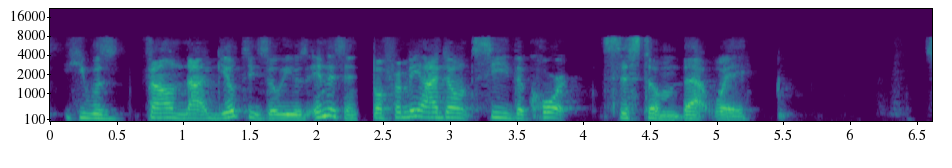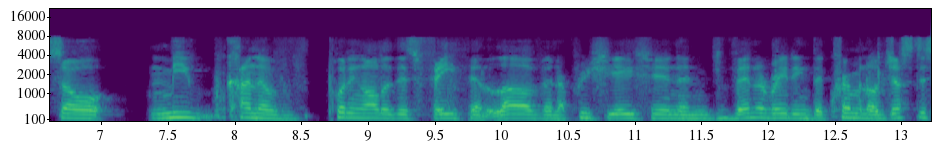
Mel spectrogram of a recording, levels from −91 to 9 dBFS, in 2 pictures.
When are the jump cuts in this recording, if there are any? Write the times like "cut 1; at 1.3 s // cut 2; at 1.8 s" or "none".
cut 1; at 2.3 s // cut 2; at 6.4 s // cut 3; at 11.6 s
